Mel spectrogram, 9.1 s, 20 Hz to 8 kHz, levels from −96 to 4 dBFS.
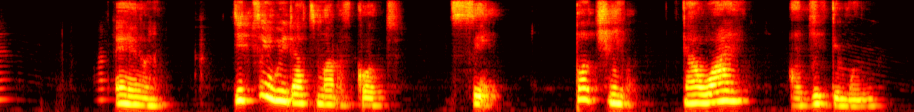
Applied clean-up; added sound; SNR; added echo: neural mask model DeepFilterNet 3.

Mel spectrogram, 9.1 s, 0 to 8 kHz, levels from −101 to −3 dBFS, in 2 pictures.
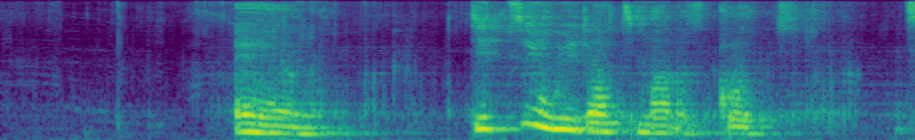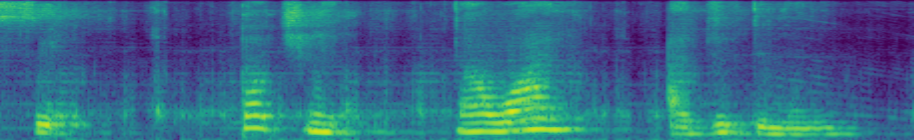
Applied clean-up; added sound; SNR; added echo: neural separator model SepFormer DNS4.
